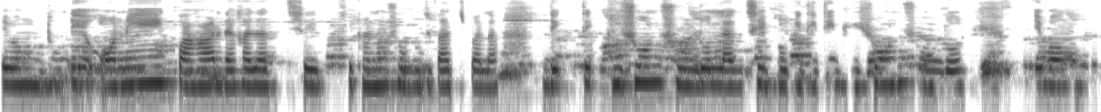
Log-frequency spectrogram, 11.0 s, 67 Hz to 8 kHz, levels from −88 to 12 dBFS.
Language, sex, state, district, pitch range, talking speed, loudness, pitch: Bengali, female, West Bengal, Jalpaiguri, 205-230 Hz, 100 wpm, -17 LUFS, 215 Hz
